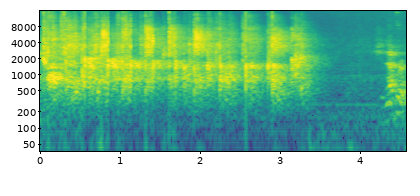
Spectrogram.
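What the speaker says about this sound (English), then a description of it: "You should never applaud until you hear the speaker first." An audience at a meeting applauds, a dense patter of many hands clapping that fades out toward the end before a brief sound returns, with voices mixed underneath.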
